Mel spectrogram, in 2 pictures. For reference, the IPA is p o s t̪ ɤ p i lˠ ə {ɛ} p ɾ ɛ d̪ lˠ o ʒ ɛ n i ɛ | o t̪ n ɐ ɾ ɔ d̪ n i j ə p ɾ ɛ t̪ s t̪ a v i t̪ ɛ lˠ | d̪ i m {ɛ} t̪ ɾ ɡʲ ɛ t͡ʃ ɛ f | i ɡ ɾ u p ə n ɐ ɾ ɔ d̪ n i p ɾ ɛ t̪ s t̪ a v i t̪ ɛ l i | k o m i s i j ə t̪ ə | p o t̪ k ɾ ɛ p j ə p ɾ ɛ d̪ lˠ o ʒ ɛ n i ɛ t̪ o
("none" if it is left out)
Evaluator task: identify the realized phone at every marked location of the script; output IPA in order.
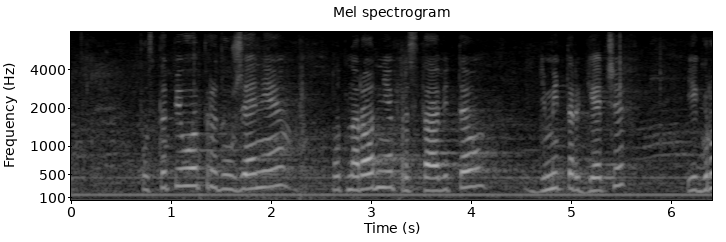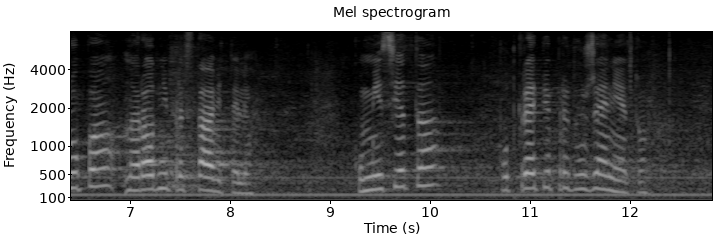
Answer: ɛ, i

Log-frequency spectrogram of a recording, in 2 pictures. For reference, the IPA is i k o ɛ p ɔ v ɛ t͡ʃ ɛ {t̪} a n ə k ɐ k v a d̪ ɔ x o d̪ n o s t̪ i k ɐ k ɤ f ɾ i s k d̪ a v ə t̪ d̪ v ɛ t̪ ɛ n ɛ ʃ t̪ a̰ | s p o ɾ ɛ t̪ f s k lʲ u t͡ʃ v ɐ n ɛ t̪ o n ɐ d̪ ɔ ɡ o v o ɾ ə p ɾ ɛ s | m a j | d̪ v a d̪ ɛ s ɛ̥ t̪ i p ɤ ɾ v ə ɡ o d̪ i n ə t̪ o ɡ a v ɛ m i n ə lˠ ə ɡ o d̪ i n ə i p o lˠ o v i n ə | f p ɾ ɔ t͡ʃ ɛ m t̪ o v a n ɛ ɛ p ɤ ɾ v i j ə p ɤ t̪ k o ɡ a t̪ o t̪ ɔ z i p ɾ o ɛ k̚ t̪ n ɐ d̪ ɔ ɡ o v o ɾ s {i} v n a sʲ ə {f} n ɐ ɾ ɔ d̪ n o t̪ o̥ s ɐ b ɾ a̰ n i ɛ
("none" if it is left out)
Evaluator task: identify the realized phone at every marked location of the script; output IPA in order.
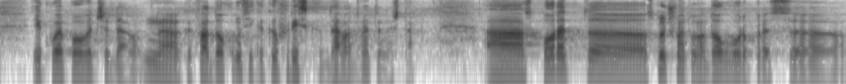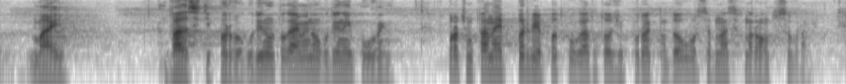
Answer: d̪, ɛ, f

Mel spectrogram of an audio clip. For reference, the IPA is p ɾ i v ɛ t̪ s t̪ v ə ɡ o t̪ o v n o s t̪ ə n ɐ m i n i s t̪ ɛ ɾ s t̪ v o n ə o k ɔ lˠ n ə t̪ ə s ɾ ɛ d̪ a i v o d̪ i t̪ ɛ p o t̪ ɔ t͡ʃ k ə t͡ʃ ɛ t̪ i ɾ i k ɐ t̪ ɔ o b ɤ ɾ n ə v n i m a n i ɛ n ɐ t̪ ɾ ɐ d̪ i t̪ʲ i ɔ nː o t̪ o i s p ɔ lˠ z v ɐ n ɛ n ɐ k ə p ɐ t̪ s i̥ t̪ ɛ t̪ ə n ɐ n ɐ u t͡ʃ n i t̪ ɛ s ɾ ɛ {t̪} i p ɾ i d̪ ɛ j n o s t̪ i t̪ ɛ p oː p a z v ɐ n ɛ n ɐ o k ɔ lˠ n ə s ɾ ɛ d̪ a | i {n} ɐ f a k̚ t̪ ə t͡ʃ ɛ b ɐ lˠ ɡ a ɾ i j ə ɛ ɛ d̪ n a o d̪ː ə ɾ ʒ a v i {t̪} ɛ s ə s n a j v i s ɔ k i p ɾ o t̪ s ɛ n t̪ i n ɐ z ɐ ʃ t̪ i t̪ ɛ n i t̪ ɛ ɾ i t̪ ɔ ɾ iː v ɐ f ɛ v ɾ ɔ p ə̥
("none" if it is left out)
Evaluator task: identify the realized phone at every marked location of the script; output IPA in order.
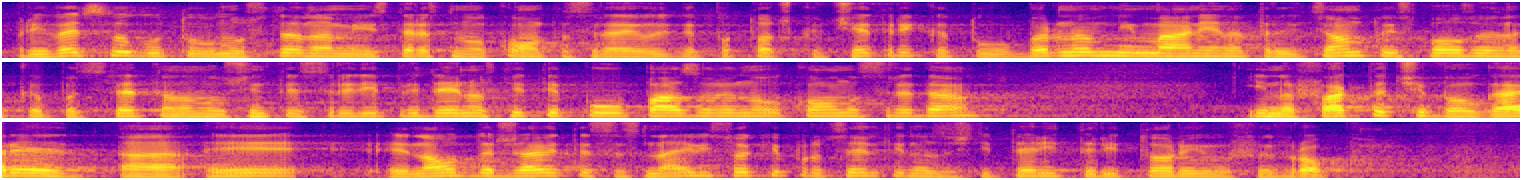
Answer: d̪, n, t̪

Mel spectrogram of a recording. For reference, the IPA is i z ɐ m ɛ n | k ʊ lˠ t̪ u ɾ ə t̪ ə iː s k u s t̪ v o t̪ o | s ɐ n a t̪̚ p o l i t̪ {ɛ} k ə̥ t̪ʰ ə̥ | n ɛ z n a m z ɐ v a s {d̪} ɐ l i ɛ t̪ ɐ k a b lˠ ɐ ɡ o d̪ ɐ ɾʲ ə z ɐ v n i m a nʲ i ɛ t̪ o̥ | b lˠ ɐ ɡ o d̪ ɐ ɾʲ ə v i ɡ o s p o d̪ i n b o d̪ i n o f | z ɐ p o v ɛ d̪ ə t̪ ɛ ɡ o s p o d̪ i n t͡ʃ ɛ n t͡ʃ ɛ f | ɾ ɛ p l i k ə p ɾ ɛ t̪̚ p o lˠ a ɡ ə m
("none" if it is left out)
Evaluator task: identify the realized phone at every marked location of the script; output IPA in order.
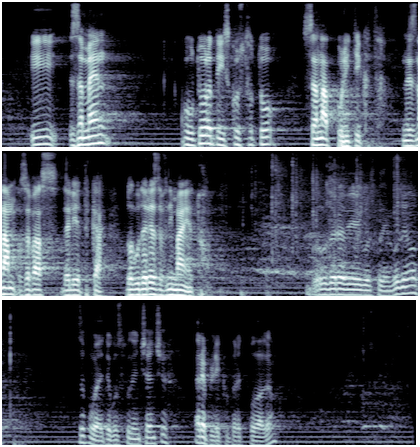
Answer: i, d̪

